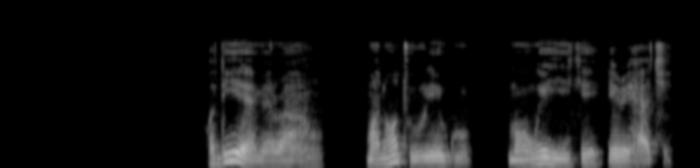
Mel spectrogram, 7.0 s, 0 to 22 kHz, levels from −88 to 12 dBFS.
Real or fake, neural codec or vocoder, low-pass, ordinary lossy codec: fake; codec, 16 kHz, 8 kbps, FreqCodec, larger model; none; none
